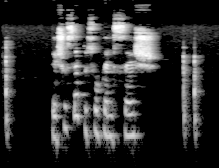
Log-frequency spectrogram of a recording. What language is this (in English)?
French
